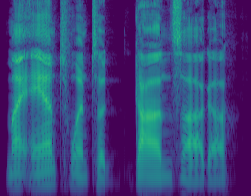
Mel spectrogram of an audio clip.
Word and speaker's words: Gonzaga: I think it's pronounced Gonzaga.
